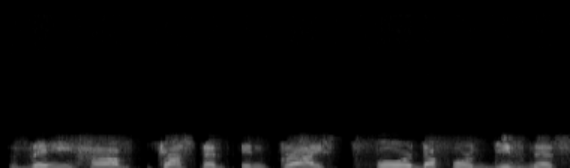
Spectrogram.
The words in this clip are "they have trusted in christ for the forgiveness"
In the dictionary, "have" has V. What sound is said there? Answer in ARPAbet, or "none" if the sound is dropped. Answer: V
